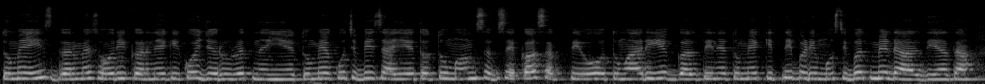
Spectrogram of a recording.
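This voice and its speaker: Lady doing a soft polite young bahu in a storybook, high flat voice. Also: normal speed, gravelly, few pauses, a little hiss or hum. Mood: gentle. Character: meek, gentle young daughter-in-law.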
